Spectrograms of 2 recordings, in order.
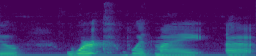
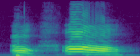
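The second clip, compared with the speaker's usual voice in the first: startled; 5 semitones higher, 20 dB louder than usual. Real, not acted. Realises recording still running.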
